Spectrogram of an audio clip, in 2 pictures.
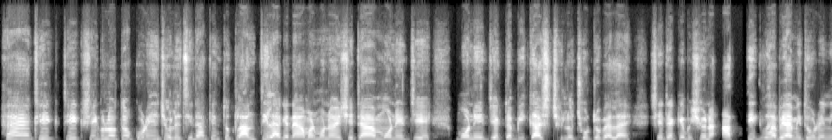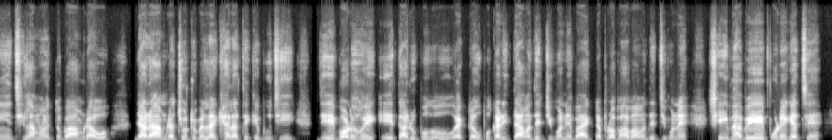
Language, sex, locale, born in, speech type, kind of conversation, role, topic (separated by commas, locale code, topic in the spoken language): Bengali, female, bn-IN, India, conversation, unstructured, none, শৈশবের কোন স্মৃতিটি আপনাকে আজও হাসায়?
